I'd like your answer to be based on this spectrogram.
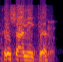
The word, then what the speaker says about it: Shynikia: Yeah, is that how I say it? That is It's Shynikia.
